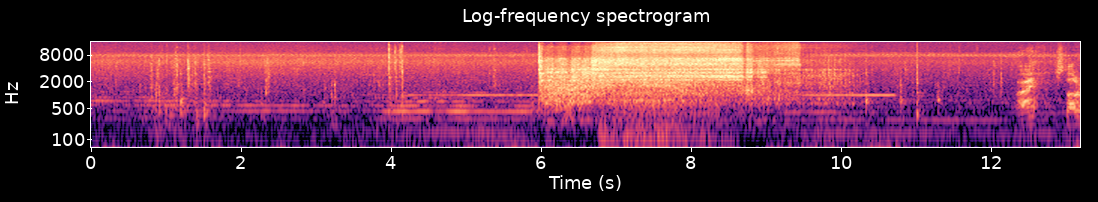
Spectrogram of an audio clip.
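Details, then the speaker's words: 1989 Chevy K5 Blazer (V10), throttle body injection, crank-no-start: slow uneven cranking, then catches and roars briefly on starting fluid before dying; owner suspects fuel delivery problem, not confirmed. "starting fluid so I'm thinking fuel is my problem"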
